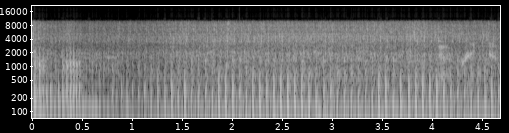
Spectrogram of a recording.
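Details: New 2019 fuel-injected RPS Hawk DLX 250 counterbalanced single-cylinder, first heat-cycle warm-up after assembly, not yet broken in: fast, steady idle pulses with a light metallic clatter on top. Clutch rattle at idle.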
